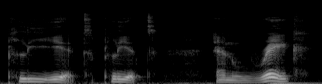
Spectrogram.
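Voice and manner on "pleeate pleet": "pliate" said slowly as pleeate, then "plate" as pleet; Patois pleeate. Shown as a demonstration. Teacher showing learners the Patois "plate". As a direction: Jamaican "plate" with the E-A sound. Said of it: "would sound like pliate".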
